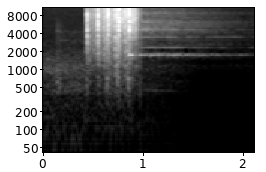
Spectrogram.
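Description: Short editing sound effect: a rapid burst of about ten clicks half a second in, then a single high ringing tone that slowly fades, marking the cut into the closing credits.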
